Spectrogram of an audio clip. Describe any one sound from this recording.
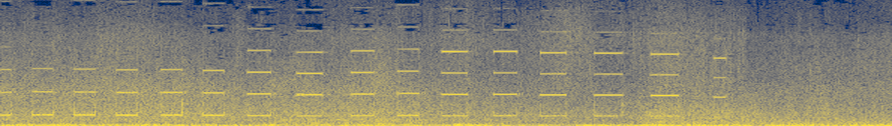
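A flight instrument beeps in quick, steady pulses.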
